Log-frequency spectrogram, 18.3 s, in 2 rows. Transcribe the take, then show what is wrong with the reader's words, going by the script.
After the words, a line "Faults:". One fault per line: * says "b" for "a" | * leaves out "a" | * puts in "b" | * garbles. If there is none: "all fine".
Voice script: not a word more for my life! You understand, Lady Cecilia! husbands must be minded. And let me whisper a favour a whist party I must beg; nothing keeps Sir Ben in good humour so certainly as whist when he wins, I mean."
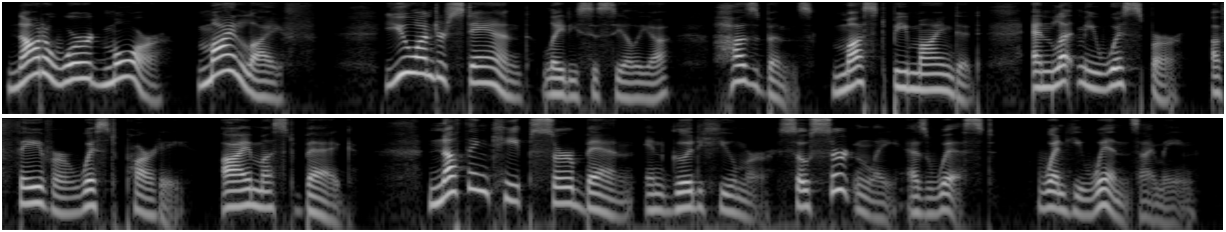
not a word more my life! You understand, Lady Cecilia! husbands must be minded. And let me whisper a favour whist party I must beg; nothing keeps Sir Ben in good humour so certainly as whist when he wins, I mean."
Faults:
* leaves out "for"
* leaves out "a"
